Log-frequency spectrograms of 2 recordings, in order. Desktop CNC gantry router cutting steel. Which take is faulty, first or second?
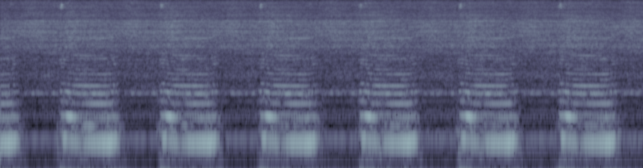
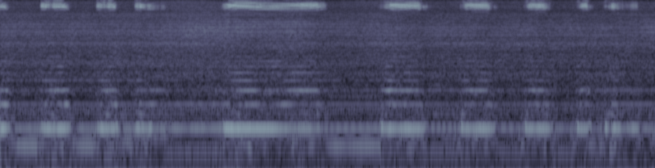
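second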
